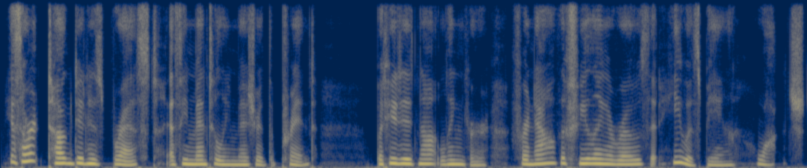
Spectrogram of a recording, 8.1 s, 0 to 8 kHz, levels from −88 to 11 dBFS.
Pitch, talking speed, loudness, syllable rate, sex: 210 Hz, 200 wpm, -19 LUFS, 5.3 syllables/s, female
